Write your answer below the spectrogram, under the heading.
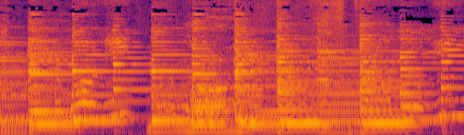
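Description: Piano playing held notes of a vocal warm-up exercise while a young girl sings along, sliding her voice up to match each note. The notes change in steps, with a new note struck about two seconds in.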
